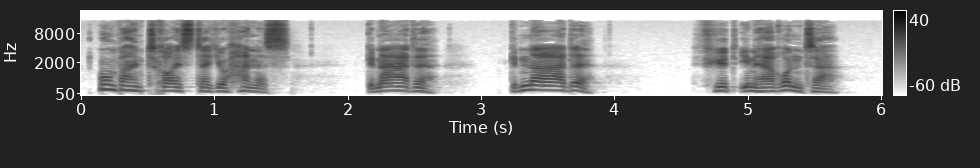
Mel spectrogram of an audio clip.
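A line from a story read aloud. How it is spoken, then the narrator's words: King calling out. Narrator (German): rief der König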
